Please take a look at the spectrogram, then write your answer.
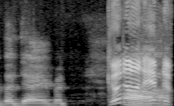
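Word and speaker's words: Badie: now tells us his his name's been mispronounced like four different ways since he got to Denver you know uh batty baddy we we've said it all but he actually has now said it's actually Tyler baday but good on him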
